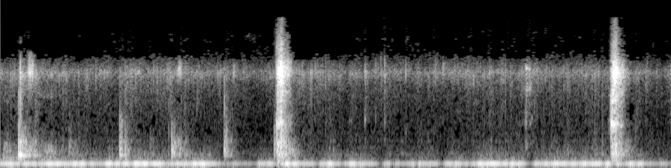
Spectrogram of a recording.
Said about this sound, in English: The sound of Greystoke's axe echoes through the strangely silent jungle. Greystoke doesn't notice the fearful tenseness of the silence.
